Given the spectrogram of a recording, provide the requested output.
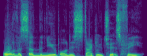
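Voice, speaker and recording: A man with a Welsh accent co-hosting a comic podcast, reading stories in a halting, giggly way. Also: high voice, animated, darkish tone, dry recording, clean studio sound. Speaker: podcast co-host. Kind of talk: comedic news reading.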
